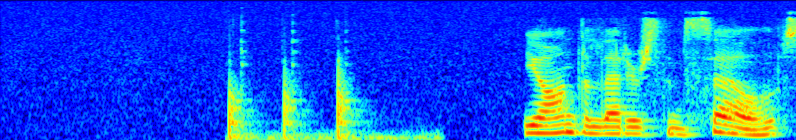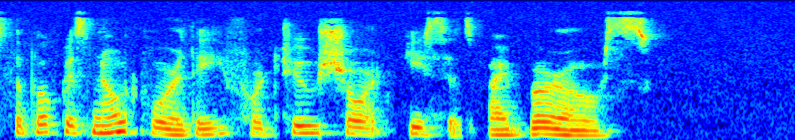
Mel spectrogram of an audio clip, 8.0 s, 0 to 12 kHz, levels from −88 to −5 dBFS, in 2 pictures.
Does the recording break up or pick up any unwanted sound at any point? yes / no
yes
